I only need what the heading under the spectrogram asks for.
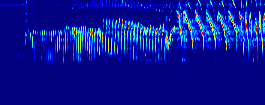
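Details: Canary in long continuous song: a fast buzzy trill running about one second, then a higher rapid rattling trill, switching to loud sweeping down-slurred whistles repeated quickly near the end, clean with no background noise.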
